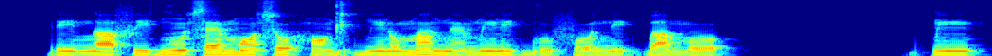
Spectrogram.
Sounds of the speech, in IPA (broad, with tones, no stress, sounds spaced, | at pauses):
ɾ i˨ n a˧ f i˦ ɡ ũ˧ s ɛ˧ m ɔ̃˦ s o˦˨ h ɔ̃˨˦ ɡ i˧ ɡ͡b ĩ˨ ɾ o˧ m ã˧ n ɛ̃˨ m ĩ˧ ɾ i˧ ɡ͡b u˨ f o˨ n i˨ ɡ͡b a˧ m o˧ | k͡p ĩ˦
